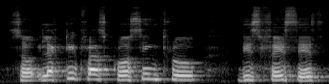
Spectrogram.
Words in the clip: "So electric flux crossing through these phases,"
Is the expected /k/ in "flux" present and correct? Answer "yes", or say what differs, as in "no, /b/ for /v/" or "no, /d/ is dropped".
no, /k/ is dropped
